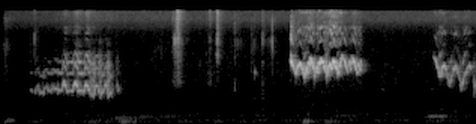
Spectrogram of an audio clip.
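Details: Pet budgerigar, a one-year-old male, giving warbling chirps: a wavering chirp series around one second long, a pause, then a brighter, higher warbled burst and a short descending chirp at the end; faint background hum.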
